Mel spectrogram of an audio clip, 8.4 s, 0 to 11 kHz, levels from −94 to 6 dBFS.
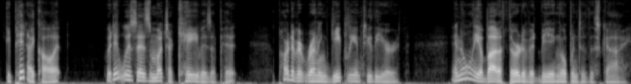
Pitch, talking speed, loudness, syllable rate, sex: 115 Hz, 250 wpm, -22 LUFS, 6.4 syllables/s, male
